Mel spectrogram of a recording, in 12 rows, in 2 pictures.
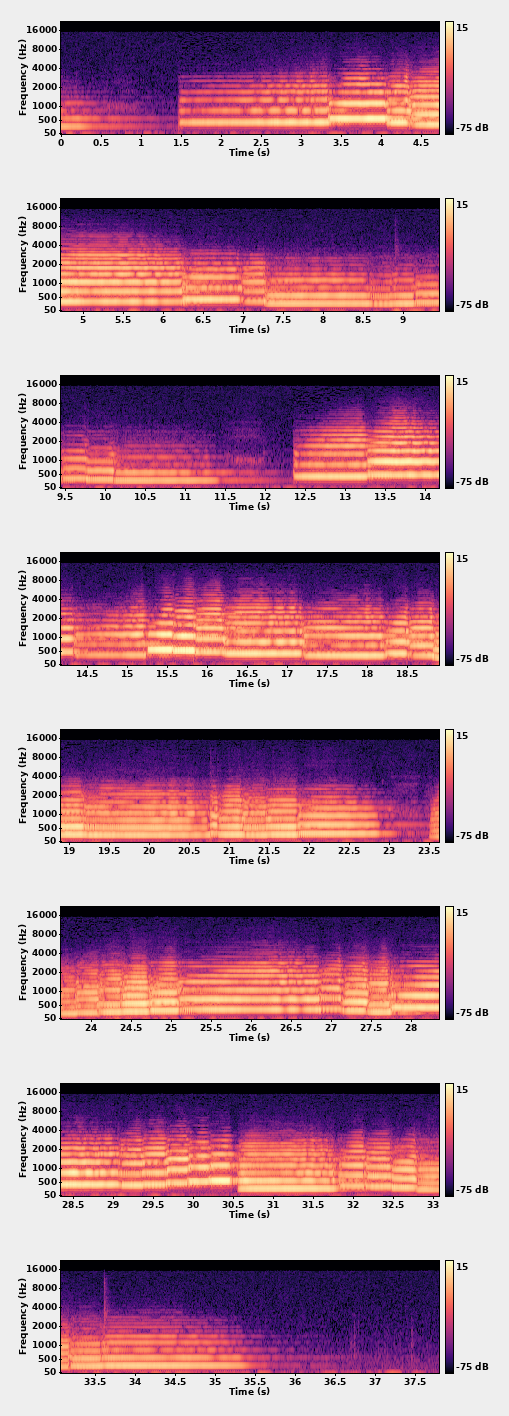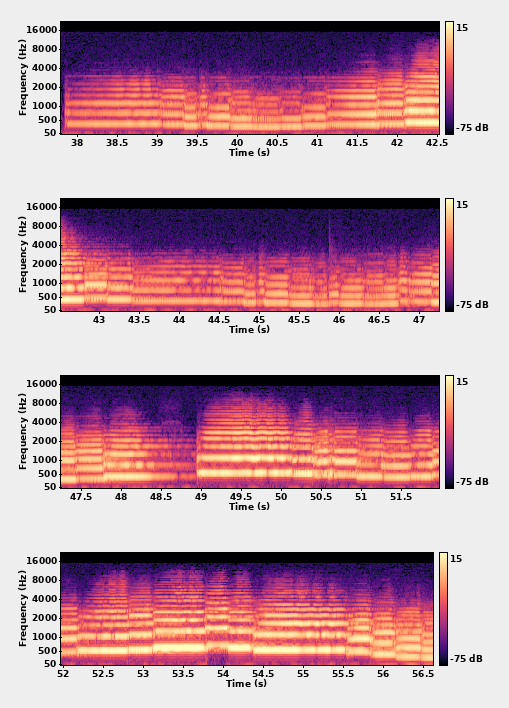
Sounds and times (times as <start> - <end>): Trumpet: 0.0 - 56.6.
